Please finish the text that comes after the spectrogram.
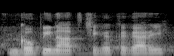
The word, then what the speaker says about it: Gopinath Chigakkagari: bit different how do you say your name gopinatha chica kagari awesome you can call go pee go pee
